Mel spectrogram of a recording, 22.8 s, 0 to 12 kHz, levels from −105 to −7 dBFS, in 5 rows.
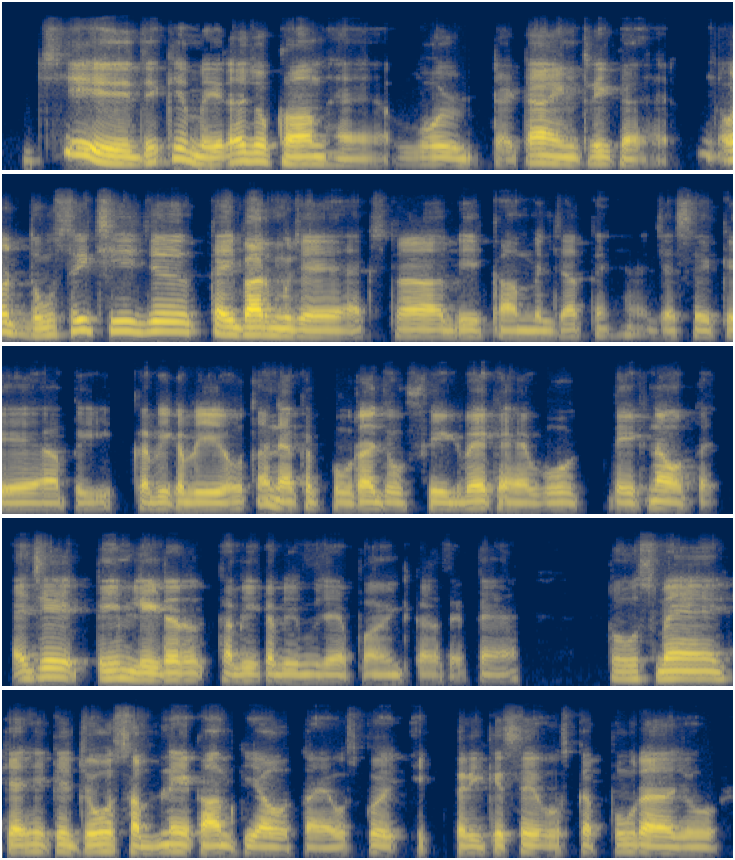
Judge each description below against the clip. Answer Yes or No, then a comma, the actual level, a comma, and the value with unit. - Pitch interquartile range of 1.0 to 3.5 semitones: No, average, 4.1 semitones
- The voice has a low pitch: Yes, very low, 90 Hz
